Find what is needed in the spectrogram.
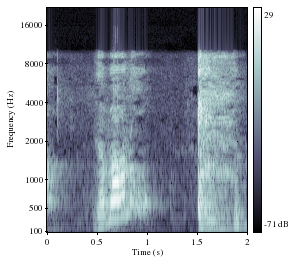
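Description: A single short cough about one and a half seconds in, sudden and loud, between words of a man's speech.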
